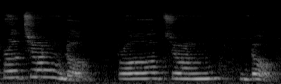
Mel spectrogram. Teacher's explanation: নটাকে কিন্তু নাক দিয়ে যেহেতু উচ্চারণ করা হয় তাই এটাকে নাসিক্য বর্ণ বলা হয় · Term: যুক্ত নাসিক্য বর্ণটি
